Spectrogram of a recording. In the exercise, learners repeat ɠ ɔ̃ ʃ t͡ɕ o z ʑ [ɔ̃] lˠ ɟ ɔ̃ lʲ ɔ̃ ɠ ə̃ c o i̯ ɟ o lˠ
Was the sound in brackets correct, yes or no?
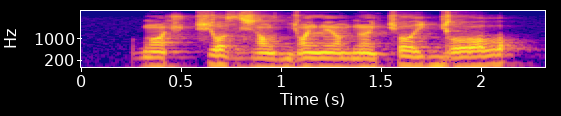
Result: no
